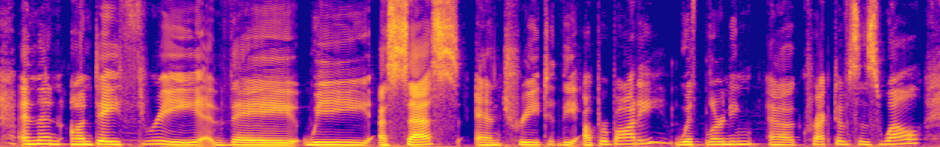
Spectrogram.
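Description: An unremarkable speaking voice from a woman, fairly high in pitch with ordinary pitch variation, at a moderate pace with hardly any pauses, on a very clean recording with a silent background. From Canada. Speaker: stretch therapist and trainer. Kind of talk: casual interview.

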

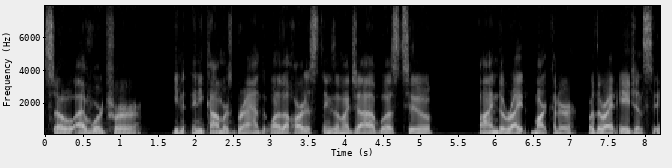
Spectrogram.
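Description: Against a quiet background, a man talks at a moderate pace in a medium pitch. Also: fairly even intonation, very even loudness. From Israel and US. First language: not English. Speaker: content marketing director. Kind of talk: interview.

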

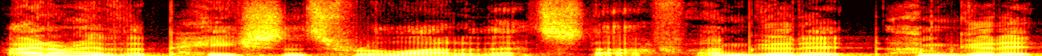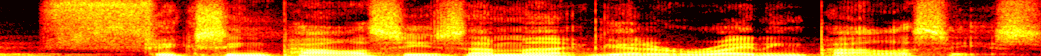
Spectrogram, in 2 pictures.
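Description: A man speaks very fast with an American accent. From Cleveland, Ohio, US. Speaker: nonprofit foundation president, former investment banker. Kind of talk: interview. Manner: halting, repeats words.

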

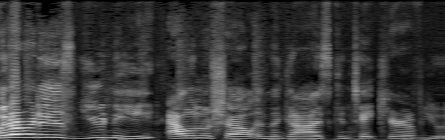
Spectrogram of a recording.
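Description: A woman speaks at a very fast pace with a high pitch and lively intonation. Music plays in the background. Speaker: radio show host. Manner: jokey, energetic.

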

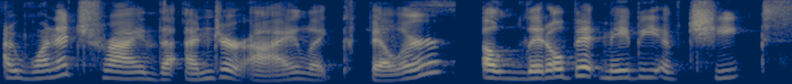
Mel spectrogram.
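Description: In an ordinary speaking voice, a woman with an American accent talks at a fairly slow pace, her medium pitch carried by lively intonation. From US East Coast, near Washington DC. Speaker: hairstylist and aspiring actor. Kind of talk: casual chat.

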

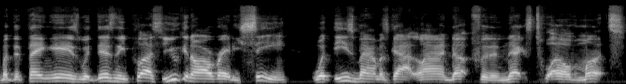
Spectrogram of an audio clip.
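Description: A man with an unremarkable speaking voice talks at medium pitch and a moderate pace with lively intonation, very even loudness and hardly any pauses, in a dry, close sound with no echo. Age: 30s. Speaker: podcast host. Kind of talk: casual chat. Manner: laid-back.

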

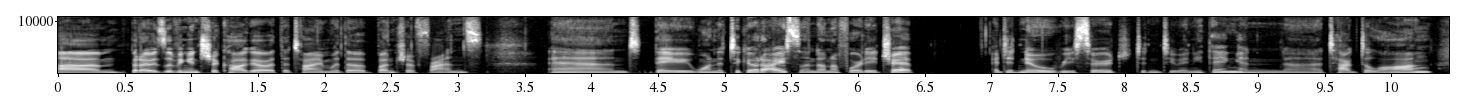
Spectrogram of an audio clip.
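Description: A woman with an American accent speaks in a very deep, low voice with lively intonation, recorded very cleanly against a silent background with a dry, close sound and no echo. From US, Vermont. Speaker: aerial silks instructor. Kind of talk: casual interview.

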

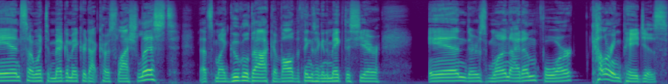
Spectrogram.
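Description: This man's voice is fairly high and his tone is animated. He talks at a moderate pace. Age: 30s. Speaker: podcast host. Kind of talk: casual solo monologue. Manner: animated, laughing.

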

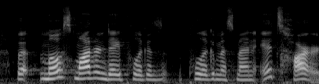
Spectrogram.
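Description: A woman talks at a very fast pace with ordinary pitch variation. The recording is very clean, with a silent background. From Utah. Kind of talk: interview. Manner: fast talker; animated.

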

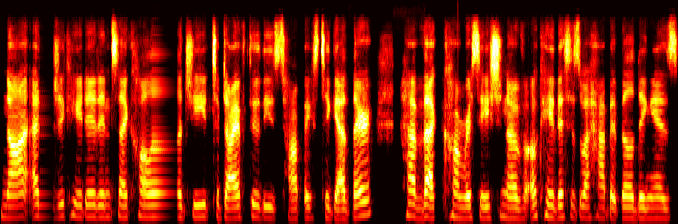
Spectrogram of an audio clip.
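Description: A woman with an American accent speaks in a flat monotone with hardly any pauses over a quiet background. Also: medium pitch for a woman, fairly quick pace, dry, close sound with no echo. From Michigan, US. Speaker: nonprofit staff member and podcast host. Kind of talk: interview.

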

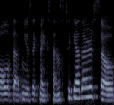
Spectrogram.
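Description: A woman speaks fairly quickly in a Russian accent, her fairly low pitch showing ordinary variation over a quiet background. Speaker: band member. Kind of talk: casual interview chat.

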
